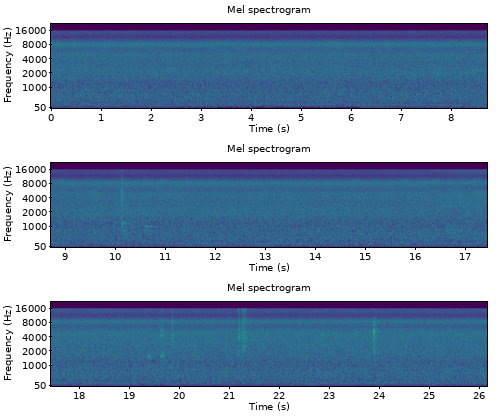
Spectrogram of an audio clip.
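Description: Steady, even hiss throughout, with a few short sharp clicks as a screwdriver works the screws out of the metal case of a fibre media converter.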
